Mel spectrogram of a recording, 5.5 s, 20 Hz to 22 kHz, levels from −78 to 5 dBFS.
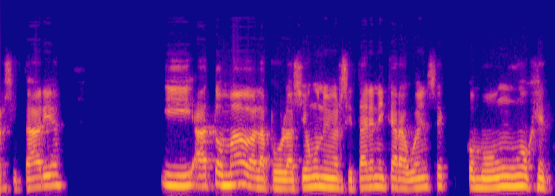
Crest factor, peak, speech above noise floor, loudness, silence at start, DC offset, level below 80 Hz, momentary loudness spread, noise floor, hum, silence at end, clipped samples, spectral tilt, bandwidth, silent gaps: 12 dB; -2 dBFS; over 78 dB; -12 LUFS; 0 s; under 0.1%; -60 dBFS; 8 LU; under -90 dBFS; none; 0.05 s; under 0.1%; -6 dB/octave; 8.2 kHz; 0.88-1.58 s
